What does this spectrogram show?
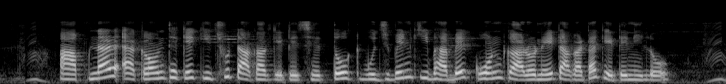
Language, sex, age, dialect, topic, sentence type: Bengali, female, 18-24, Northern/Varendri, banking, question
